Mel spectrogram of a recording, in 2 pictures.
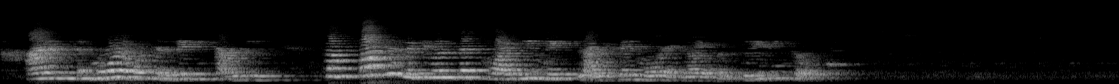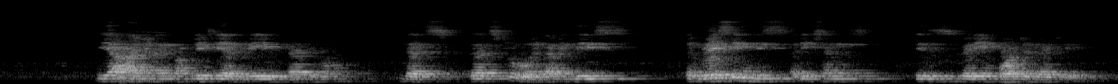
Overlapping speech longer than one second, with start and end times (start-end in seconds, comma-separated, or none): none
